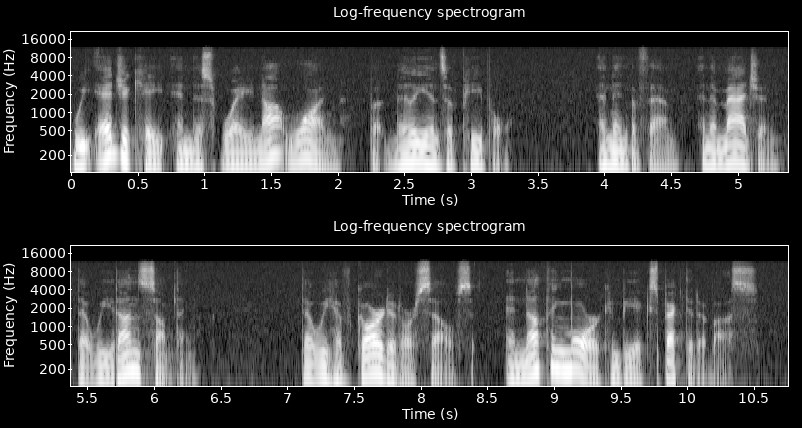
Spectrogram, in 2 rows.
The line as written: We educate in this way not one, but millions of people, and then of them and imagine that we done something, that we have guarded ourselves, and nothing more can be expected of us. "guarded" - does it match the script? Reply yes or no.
yes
